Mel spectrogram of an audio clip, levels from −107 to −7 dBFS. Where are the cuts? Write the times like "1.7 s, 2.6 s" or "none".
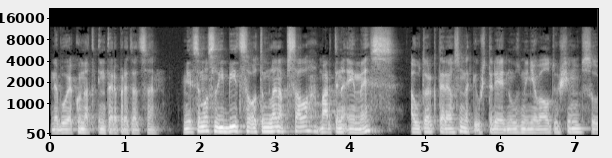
1.8 s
